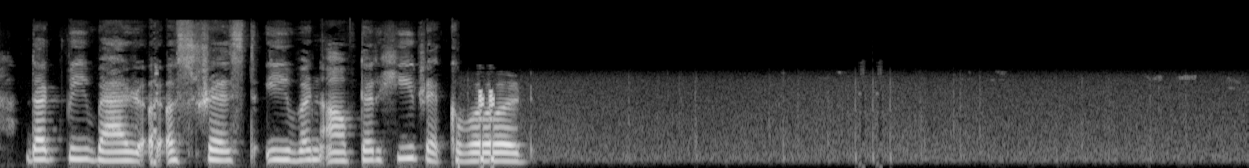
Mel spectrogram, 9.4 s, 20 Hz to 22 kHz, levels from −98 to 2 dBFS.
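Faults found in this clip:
Repeated frames: stutter at 1.14–1.27 s, after "that we were" and before "uh stressed even after", 131 ms block heard twice; again at 3.59–3.75 s (78 ms block, three plays) and 6.44–6.70 s (131 ms, three plays). Compressed frames written or sent more than once and replayed. Unlike loss concealment, nothing is missing and the audio runs longer.

Input switched to a poorer device: from 3.45 s, after "stressed even after he", a sudden band limit with nothing above 3.8 kHz, a new noise floor roughly 35 dB down, and a level shift of around 5 dB, with no gap at the switch. Likely cause is a capture route change, such as a headset call profile. A codec bandwidth drop would not bring its own noise and level.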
